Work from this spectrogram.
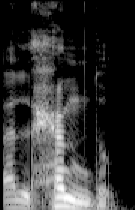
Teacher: الحمد یہ ہا جو ہے یہ ہمیں وسط حلق سے نکالنا ہے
